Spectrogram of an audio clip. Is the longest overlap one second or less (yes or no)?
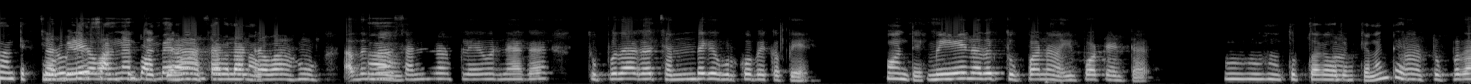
no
